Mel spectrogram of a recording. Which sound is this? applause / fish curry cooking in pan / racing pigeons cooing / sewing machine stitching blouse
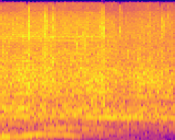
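applause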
